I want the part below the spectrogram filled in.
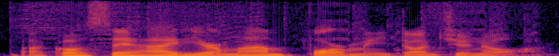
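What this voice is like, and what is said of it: Put-on Midwestern Wisconsin accent. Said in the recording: “Midwestern Wisconsin accent ... we can really drop it in on you quick ... Yeah, it's it's right there.”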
